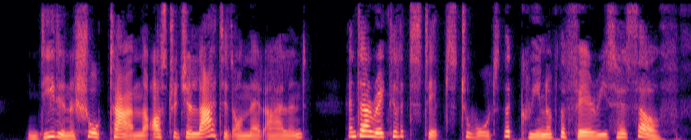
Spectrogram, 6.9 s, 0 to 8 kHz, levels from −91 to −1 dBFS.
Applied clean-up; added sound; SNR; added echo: none; none; none; none.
